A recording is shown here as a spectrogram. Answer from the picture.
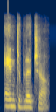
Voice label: "entablature", Indian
